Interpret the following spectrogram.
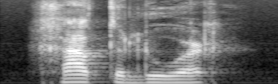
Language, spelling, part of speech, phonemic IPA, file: Dutch, ga teloor, verb, /ˈɣa təˈlor/, Nl-ga teloor.ogg
- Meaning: inflection of teloorgaan: 1. first-person singular present indicative 2. second-person singular present indicative 3. imperative 4. singular present subjunctive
